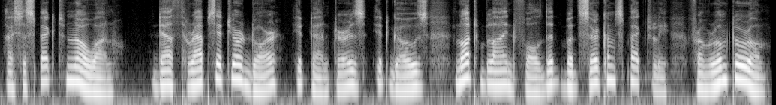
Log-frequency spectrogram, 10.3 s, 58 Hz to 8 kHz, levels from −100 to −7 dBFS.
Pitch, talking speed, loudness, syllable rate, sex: 140 Hz, 110 wpm, -18 LUFS, 3.4 syllables/s, male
